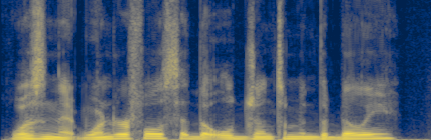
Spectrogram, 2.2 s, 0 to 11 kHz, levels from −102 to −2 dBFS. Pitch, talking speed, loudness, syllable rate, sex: 135 Hz, 250 wpm, -15 LUFS, 7.0 syllables/s, male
